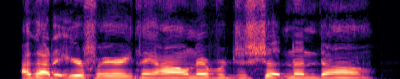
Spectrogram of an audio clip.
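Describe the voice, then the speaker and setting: A man talks at a very fast pace with an American accent. His pitch is high. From Toledo, Ohio, US Midwest. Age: 30s. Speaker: rapper. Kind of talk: casual chat.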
